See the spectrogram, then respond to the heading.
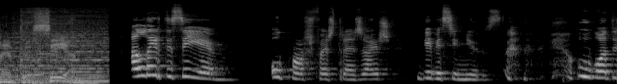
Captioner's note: breaking news in portuguese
